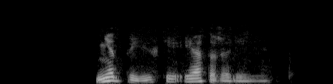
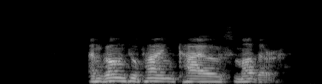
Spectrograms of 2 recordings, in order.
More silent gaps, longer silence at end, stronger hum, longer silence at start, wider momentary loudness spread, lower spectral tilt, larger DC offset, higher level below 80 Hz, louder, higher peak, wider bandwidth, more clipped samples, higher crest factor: neither; first, 0.65 s vs 0.4 s; neither; about the same, 0.95 s vs 0.9 s; first, 14 LU vs 9 LU; second, -8.5 dB/octave vs -10 dB/octave; neither; about the same, -64 dBFS vs -68 dBFS; second, -29 LUFS vs -25 LUFS; about the same, -8 dBFS vs -10 dBFS; first, 7.2 kHz vs 4.7 kHz; neither; first, 22 dB vs 16 dB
